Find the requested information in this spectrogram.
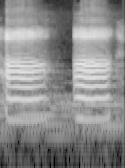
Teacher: تو الف منہ کے خالی حصے سے ادا ہوتا ہے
